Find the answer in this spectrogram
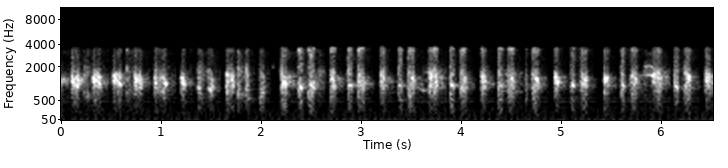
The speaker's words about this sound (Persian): از این رو آنها می گویند زیب کوهساران کپک است و خوانش آن که دره و بیش از آران را ساده و تاز است و خوانش خرامش زیب و جلوه می دهد بیننده را یک کیفیت خاصه گوارای می بخشیده است.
